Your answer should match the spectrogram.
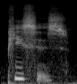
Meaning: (noun) plural of piece; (verb) third-person singular simple present indicative of piece
- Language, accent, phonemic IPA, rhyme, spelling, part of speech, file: English, US, /ˈpiːsɪz/, -iːsɪz, pieces, noun / verb, En-us-pieces.ogg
